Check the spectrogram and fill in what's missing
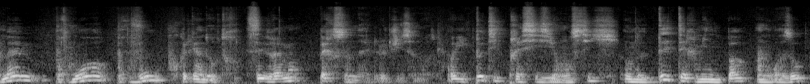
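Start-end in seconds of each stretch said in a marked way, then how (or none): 3.8-4.4 whispered, low and soft. Real, not acted. The host whispers the term to viewers like a secret. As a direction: breathe it like a secret.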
